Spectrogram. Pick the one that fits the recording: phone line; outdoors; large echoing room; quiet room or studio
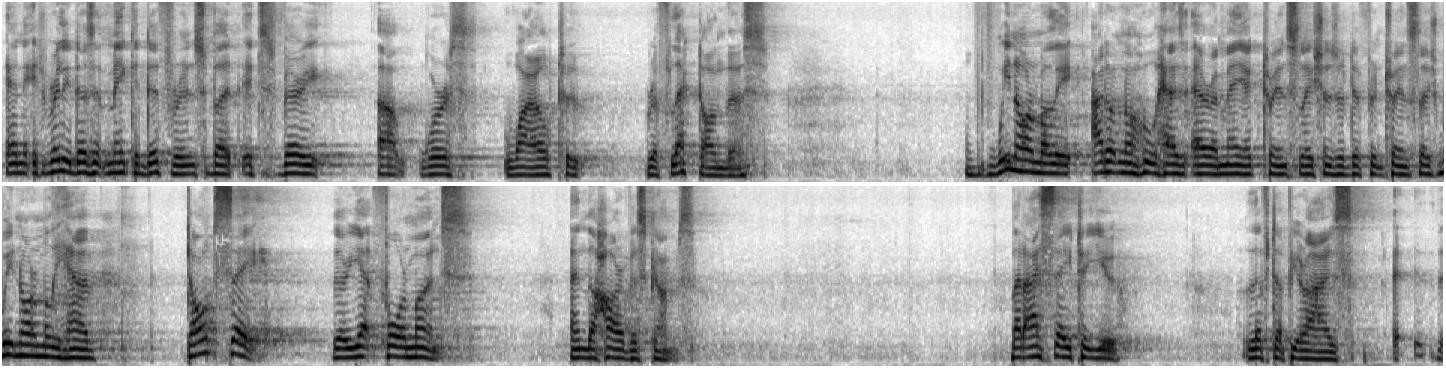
large echoing room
